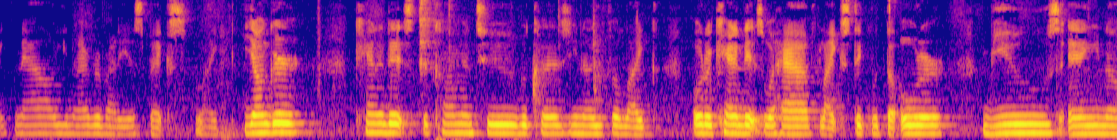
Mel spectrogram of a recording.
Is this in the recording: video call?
no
